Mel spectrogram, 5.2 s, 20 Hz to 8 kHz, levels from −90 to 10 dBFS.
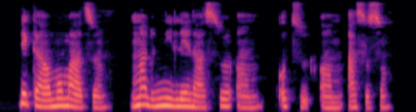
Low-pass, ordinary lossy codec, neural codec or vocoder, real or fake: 7.2 kHz; MP3, 48 kbps; none; real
